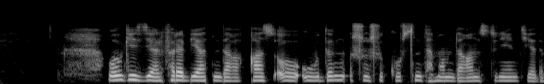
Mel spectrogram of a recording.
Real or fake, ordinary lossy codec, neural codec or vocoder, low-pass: fake; none; autoencoder, 48 kHz, 128 numbers a frame, DAC-VAE, trained on Japanese speech; 7.2 kHz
